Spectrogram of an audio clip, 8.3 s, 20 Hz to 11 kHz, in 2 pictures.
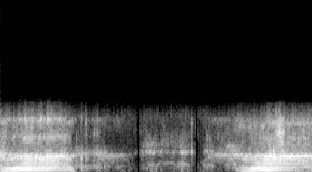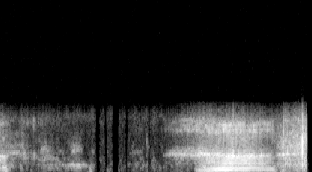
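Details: Man sleeping by a campfire on a fishing trip, after 0.7 L: loud rattling snores on in-breaths, about three in eight seconds, with quieter breathing between.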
